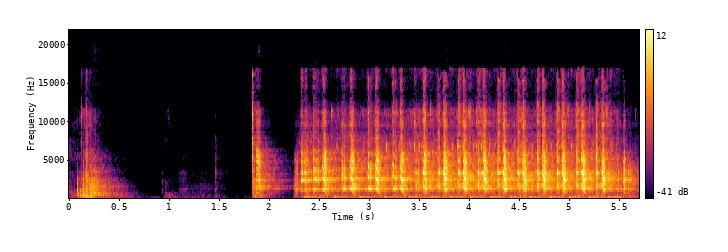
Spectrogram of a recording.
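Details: Tao Tao Chinese quad that wouldn't start: cranking catches after a pause, then settles into a steady quick putter around two beats a second; starts and idles normally.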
